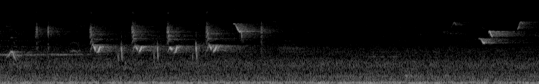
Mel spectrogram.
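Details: Spring song of a common nightingale: a row of four crisp, evenly spaced chirped notes, then pauses and a few high descending whistles against a constant low rumble.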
